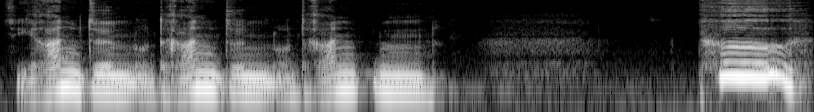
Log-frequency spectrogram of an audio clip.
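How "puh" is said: high, loud puffed-out "phew"; pig's loud groan; groan of relief. Acted. Pig after running away, groaning loudly. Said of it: "stöhnte das Schwein".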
